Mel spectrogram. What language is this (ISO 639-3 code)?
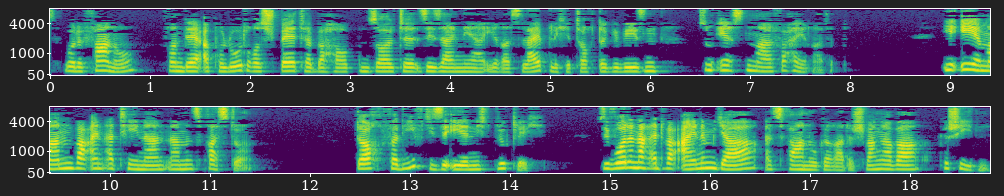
deu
